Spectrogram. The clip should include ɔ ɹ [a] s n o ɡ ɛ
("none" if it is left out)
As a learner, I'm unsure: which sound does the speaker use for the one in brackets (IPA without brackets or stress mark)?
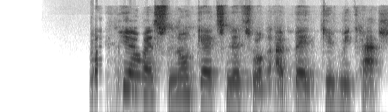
ɛ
